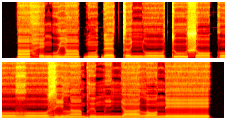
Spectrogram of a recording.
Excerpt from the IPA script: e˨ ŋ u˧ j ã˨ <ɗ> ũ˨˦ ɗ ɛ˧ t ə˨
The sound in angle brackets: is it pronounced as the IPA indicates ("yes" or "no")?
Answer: no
